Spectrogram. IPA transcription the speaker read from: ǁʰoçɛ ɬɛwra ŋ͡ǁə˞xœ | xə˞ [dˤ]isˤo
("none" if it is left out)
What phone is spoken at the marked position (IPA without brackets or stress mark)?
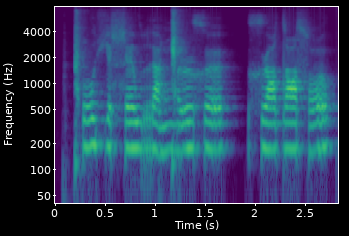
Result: dˤ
